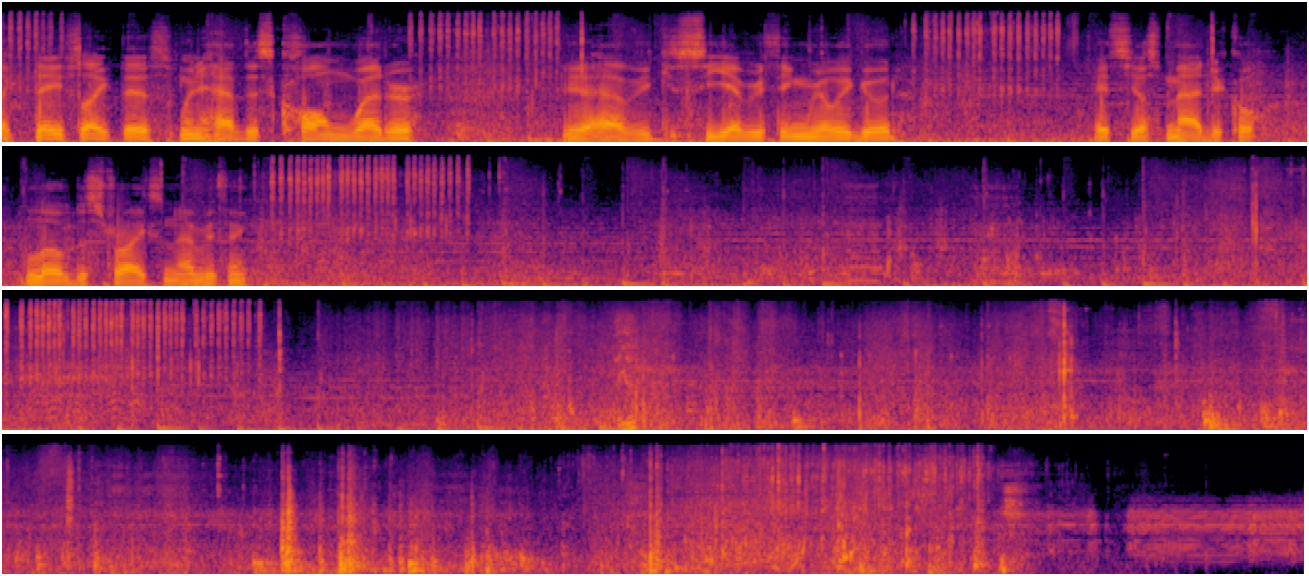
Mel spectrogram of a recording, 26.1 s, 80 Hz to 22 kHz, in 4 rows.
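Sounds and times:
fish splashing at water surface: 22.6 - 24.7.

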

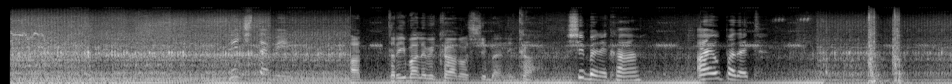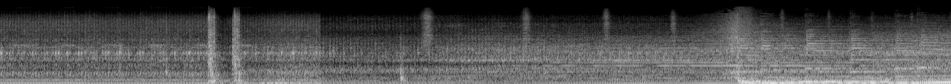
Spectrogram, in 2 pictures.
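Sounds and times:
car engine idling: 0.1 - 17.8
car driving off: 0.1 - 19.0
car doors shutting: 7.7 - 12.6, 13.5 - 14.0.

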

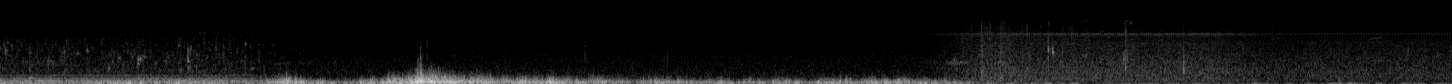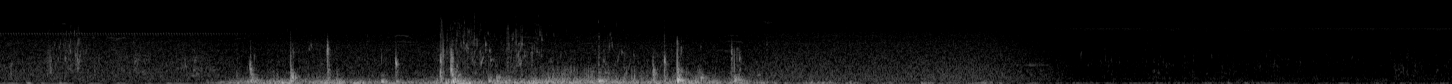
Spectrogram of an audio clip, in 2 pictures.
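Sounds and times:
paddle splashing water: 0.0 - 2.8, 9.3 - 28.9
wind on microphone: 0.0 - 25.0.

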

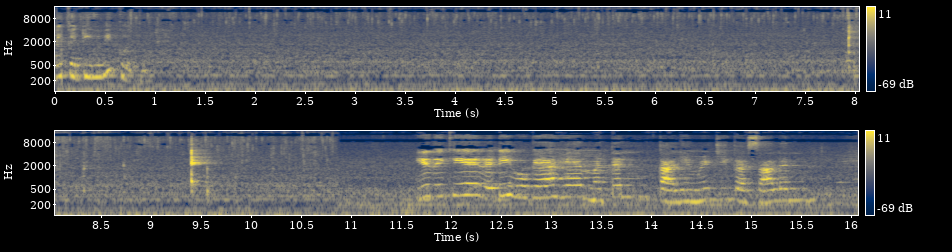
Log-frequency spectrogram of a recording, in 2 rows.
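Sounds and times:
gravy simmering and sizzling: 0.0 - 10.9
wooden spatula stirring: 6.8 - 10.9
spatula knocking against pot: 9.4 - 10.0.

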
